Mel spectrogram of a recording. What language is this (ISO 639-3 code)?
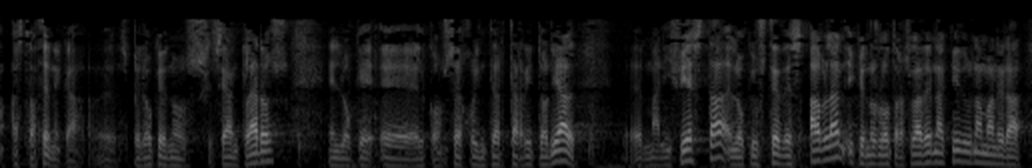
spa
